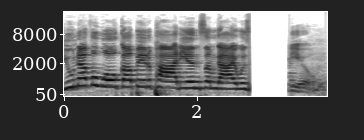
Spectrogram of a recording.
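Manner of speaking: put-on heavy, thick, laid-on Boston accent. Retelling what a girl at a college said: thick Boston accent. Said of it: "with this thick Boston accent".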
